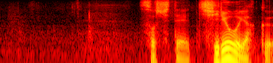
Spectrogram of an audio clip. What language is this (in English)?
Japanese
